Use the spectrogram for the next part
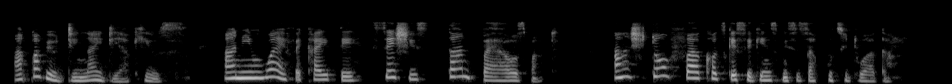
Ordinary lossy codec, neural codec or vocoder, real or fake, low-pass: none; none; real; 7.2 kHz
